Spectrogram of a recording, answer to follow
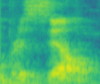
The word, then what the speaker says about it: Brazil: país from Brail fha a pronúncia de Brasil I'm from Brazil ou você pode responder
